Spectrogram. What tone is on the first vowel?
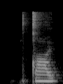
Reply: low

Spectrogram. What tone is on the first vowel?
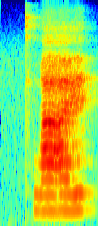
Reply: high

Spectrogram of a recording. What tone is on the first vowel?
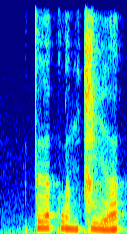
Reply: rising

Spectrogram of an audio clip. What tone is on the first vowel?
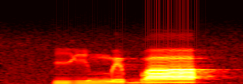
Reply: low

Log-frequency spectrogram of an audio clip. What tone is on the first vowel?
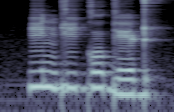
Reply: high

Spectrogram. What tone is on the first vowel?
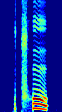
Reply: falling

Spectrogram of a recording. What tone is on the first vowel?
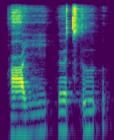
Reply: rising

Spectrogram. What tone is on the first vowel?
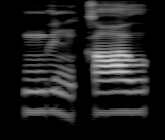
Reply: falling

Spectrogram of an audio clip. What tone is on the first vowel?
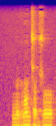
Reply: low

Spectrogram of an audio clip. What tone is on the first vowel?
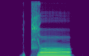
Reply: falling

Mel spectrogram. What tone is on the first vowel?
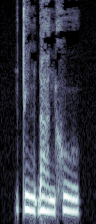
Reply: low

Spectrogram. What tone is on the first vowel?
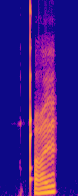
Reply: rising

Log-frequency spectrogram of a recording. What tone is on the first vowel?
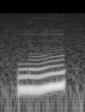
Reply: rising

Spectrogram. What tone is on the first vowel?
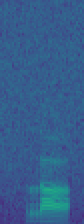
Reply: falling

